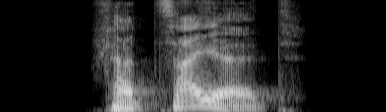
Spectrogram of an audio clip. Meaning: second-person plural subjunctive I of verzeihen
- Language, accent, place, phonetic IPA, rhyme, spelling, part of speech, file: German, Germany, Berlin, [fɛɐ̯ˈt͡saɪ̯ət], -aɪ̯ət, verzeihet, verb, De-verzeihet.ogg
